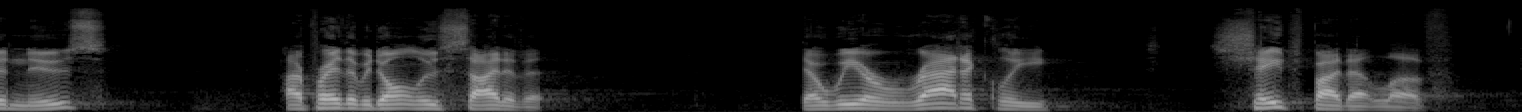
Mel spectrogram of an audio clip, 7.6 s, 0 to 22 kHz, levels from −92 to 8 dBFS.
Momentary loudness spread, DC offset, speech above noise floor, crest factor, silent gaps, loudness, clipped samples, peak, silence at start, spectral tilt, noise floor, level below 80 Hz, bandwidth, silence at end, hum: 13 LU; under 0.1%; 54 dB; 20 dB; none; -31 LUFS; under 0.1%; -12 dBFS; 0 s; -5.5 dB/octave; -84 dBFS; -82 dBFS; 16 kHz; 0.5 s; none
